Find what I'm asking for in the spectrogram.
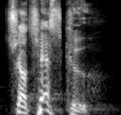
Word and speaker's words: Ceaușescu: Nicolae Ceaușescu. Ceaușescu, I believe, was the way you say his name.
